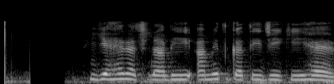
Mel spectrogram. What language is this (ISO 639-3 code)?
hin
